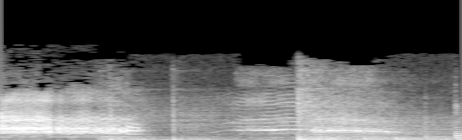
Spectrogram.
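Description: A woman's high, anguished wail, falling in pitch and breaking off after about half a second. A second, weaker cry follows about a second and a half in.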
